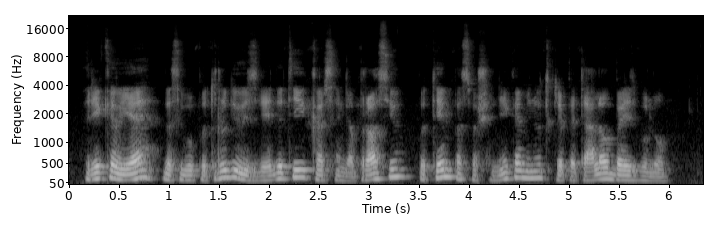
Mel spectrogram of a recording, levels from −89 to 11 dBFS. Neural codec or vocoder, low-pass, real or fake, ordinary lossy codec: none; 19.8 kHz; real; none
